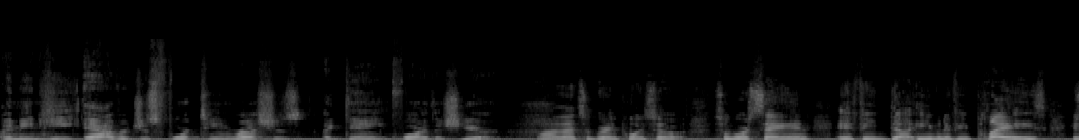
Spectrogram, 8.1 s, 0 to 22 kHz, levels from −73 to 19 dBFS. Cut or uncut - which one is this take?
cut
